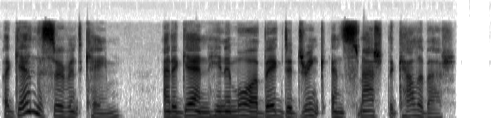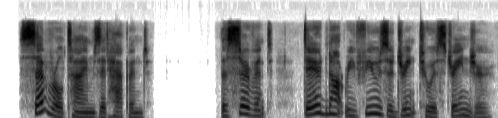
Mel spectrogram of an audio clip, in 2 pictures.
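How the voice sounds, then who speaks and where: A woman narrating a children's fairy tale audiobook in a calm, measured storybook voice. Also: low voice, no echo, studio quality.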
